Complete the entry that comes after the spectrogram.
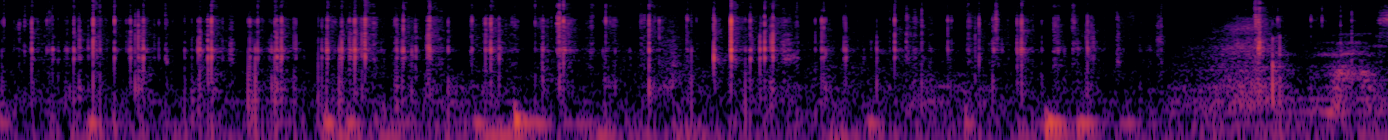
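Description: A small glass perfume bottle with purple liquid and a silver metal cap is held in the hand while long red nails tap and scratch its glass sides. The result is a rapid run of sharp, bright clicks and scraping sounds, mostly high-pitched with very little low end.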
